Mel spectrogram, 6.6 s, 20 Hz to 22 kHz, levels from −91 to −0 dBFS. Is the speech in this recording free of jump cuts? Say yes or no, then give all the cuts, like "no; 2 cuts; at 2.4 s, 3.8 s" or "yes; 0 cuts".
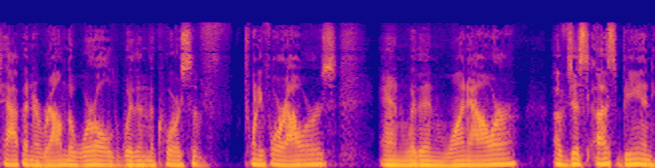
yes; 0 cuts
